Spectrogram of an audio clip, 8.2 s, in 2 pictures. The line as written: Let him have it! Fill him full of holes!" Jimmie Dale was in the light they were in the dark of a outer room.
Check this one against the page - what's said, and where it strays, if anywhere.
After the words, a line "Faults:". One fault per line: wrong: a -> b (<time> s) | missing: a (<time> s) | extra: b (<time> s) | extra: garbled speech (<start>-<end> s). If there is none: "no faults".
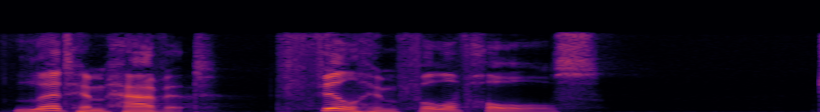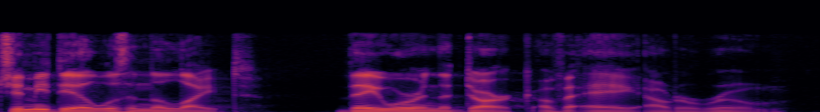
Let him have it! Fill him full of holes!" Jimmie Dale was in the light they were in the dark of a outer room.
Faults:
no faults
